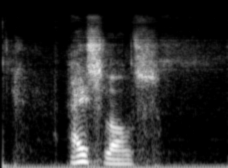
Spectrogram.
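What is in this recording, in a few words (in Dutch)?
"IJslands", Dutch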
